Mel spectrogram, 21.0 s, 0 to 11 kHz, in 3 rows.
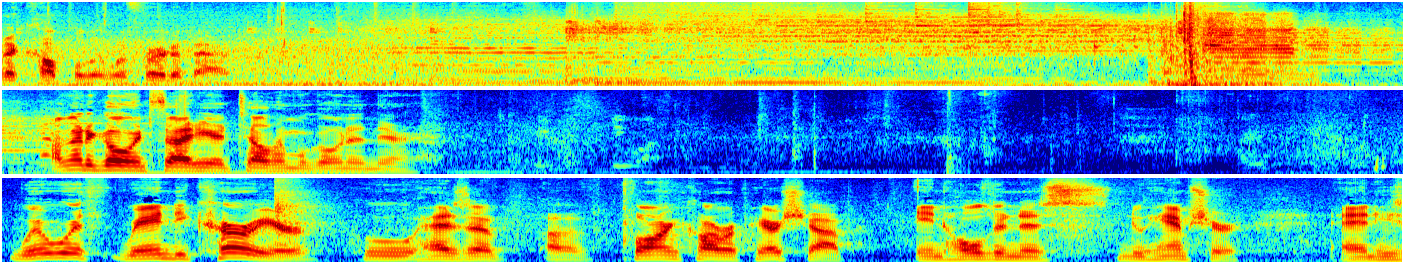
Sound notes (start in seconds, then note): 5.5 door closes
